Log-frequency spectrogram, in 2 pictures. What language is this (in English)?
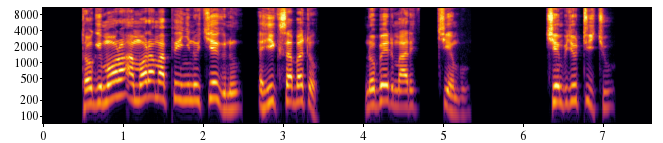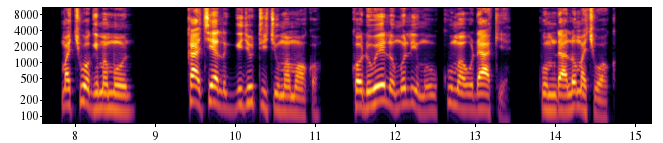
Luo (Kenya and Tanzania)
